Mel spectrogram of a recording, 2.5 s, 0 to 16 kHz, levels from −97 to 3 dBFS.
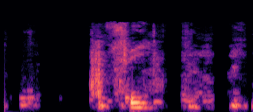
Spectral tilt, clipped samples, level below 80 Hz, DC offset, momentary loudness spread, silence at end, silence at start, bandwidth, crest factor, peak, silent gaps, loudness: -6 dB/octave; under 0.1%; -66 dBFS; under 0.1%; 21 LU; 0.1 s; 0.2 s; 7.6 kHz; 24 dB; 0 dBFS; 0.41-0.88 s, 1.67-1.79 s, 2.14-2.27 s; -22 LUFS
